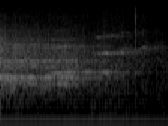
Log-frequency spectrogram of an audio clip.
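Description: Near silence: faint room tone with a low steady hum, fading away to dead silence near the end.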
